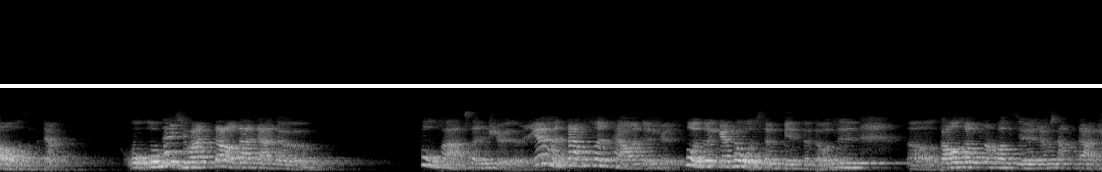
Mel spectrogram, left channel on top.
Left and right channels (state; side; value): silent; left; digital silence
